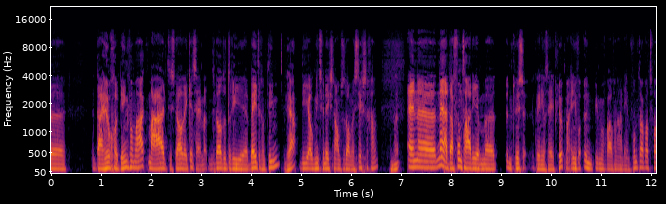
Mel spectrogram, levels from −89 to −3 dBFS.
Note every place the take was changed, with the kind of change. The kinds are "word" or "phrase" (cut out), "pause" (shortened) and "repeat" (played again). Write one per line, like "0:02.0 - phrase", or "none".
0:04.2 - word
0:07.1 - pause
0:10.9 - word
